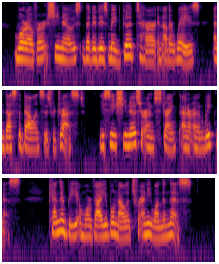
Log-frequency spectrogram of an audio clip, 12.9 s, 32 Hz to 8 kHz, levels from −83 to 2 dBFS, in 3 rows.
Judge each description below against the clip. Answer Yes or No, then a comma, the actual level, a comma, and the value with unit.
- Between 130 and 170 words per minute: No, average, 190 wpm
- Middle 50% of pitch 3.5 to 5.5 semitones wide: No, average, 2.8 semitones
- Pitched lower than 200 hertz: Yes, medium, 185 Hz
